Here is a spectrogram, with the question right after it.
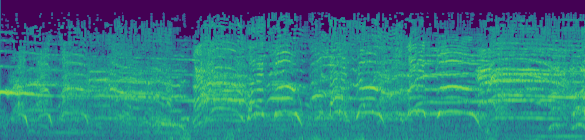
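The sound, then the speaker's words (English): A group of children screaming and shrieking continuously, loud, with overlapping high-pitched cries and yells filling the whole stretch without pause. “They just wouldn't stop screaming.”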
